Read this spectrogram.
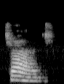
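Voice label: "charge", Nigerian Pidgin, female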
